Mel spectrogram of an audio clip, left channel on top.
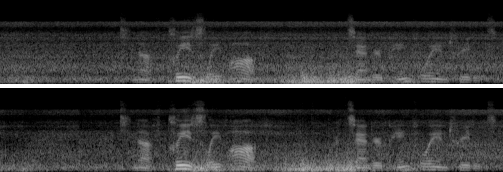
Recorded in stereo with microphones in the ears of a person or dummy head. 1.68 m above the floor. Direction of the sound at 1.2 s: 5° right (ahead or behind).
